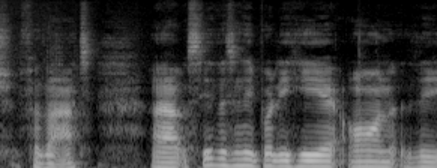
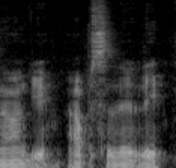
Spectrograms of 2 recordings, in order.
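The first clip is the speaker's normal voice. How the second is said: ordinary talk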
